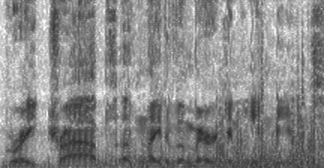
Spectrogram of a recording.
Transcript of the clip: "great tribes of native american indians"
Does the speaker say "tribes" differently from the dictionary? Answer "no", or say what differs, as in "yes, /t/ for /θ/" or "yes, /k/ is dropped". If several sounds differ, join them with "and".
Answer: no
